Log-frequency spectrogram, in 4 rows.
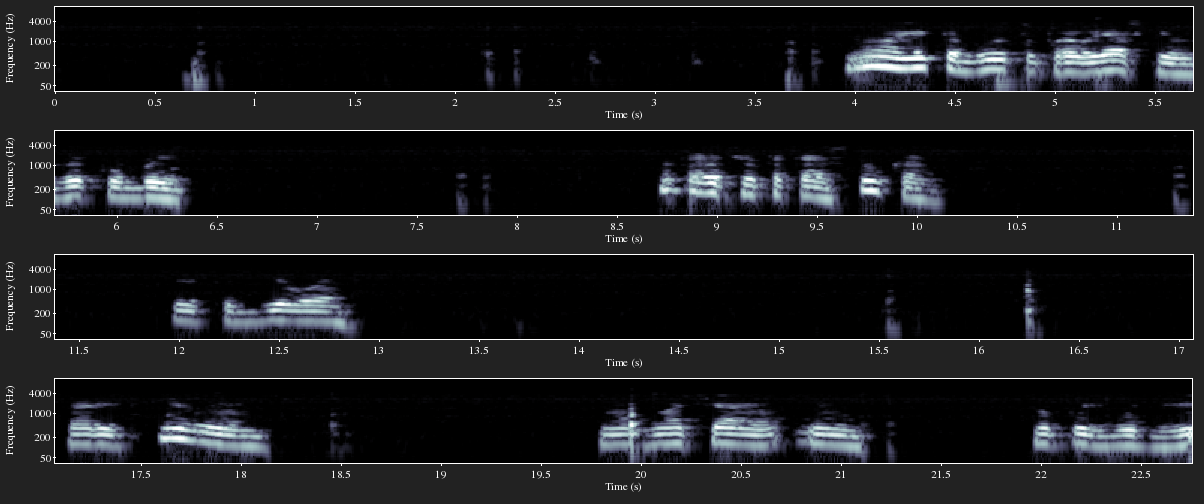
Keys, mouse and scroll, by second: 2.2 click, 2.6-3.2 middle drag, 3.7-4.3 drag, 4.8-5.5 shift+drag, 6.0-7.8 drag, 8.7 click, 11.2-15.7 drag, 17.6 middle click, 20.0 click, 21.1 click, 22.1 click, 22.6-22.7 middle drag.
